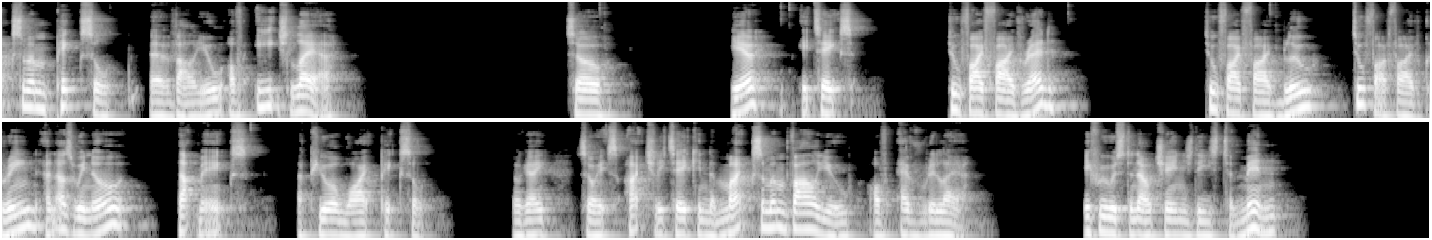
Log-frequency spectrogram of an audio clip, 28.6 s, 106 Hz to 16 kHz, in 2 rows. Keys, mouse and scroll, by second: 5.3 click, 7.7 click, 10.6-12.6 drag, 13.5-15.9 drag, 16.6 click, 20.3 click, 26.4 click, 27.6 click.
